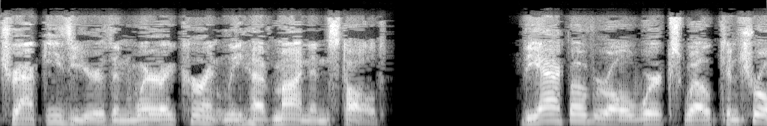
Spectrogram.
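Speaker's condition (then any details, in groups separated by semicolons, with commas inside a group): No condition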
